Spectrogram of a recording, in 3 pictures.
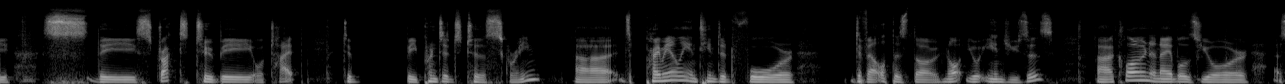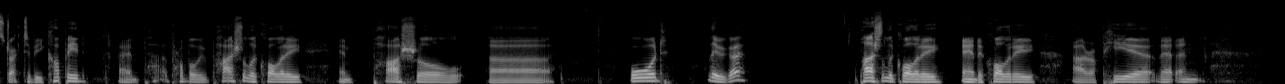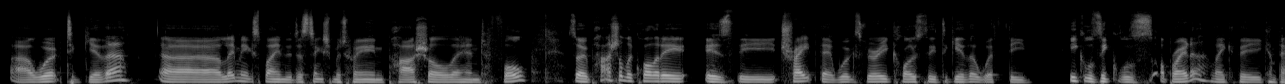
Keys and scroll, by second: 0.0-0.3 typing, 11.0-12.2 typing, 14.0-14.5 typing, 23.3 ctrl+c, 24.9 ctrl+v, 27.0 ctrl+shift+Left, 27.8 shift+Left, 28.0 shift+Left.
